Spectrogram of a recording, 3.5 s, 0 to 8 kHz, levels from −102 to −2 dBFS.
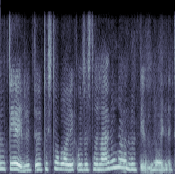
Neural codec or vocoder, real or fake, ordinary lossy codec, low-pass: codec, 16 kHz, 1 kbps, FreqCodec, smaller model; fake; none; 7.2 kHz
